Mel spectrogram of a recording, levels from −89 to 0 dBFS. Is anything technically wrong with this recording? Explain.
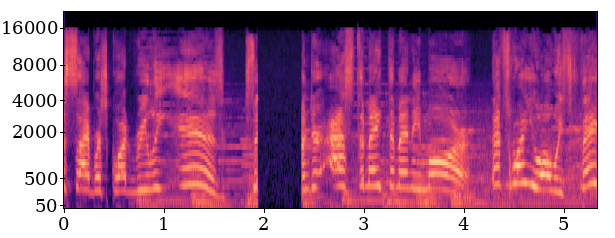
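Yes. From 1.93 to 2.38 s there is an audio dropout to a faint residue. The sound cuts off abruptly for about 0.45 s, leaving hiss roughly 40 dB down, likely because the source was lost while the later path stayed live. Unlike a pause or fade, the break is instant and the gap still carries hiss.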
